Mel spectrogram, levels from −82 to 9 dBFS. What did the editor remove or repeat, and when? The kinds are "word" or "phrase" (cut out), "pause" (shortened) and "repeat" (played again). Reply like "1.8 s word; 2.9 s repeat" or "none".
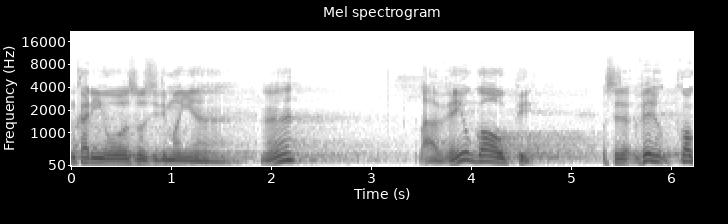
1.8 s pause; 5.2 s pause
